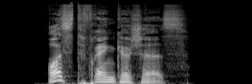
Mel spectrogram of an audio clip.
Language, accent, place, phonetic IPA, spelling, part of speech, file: German, Germany, Berlin, [ˈɔstˌfʁɛŋkɪʃəs], ostfränkisches, adjective, De-ostfränkisches.ogg
- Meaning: strong/mixed nominative/accusative neuter singular of ostfränkisch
